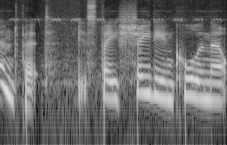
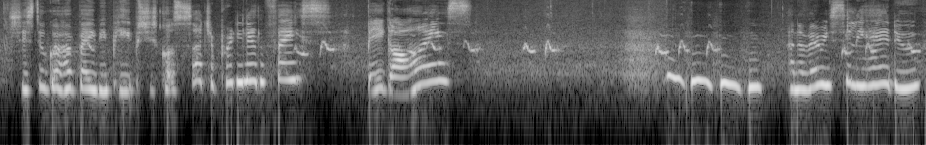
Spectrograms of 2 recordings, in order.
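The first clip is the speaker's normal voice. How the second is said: very high cooing voice; 12 semitones higher than usual. Real, not acted. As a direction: coo at the little chick. Talking to the chick.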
